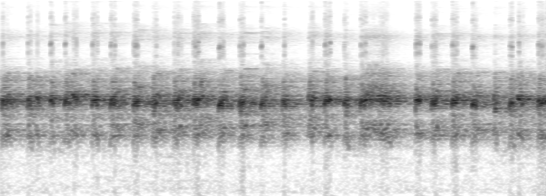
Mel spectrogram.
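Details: Noisy yellow-vented bulbul chatter for luring wild females and males: continuous scratchy babbling, punctuated by sharp ticking notes at an uneven, quick pace.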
